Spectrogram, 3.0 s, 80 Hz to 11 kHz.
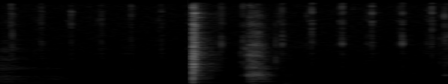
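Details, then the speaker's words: Grandfather's 100+ year old pocket watch, 17-jewel movement, 14k BWC case, found unused in a drawer for decades, wound and opened with the back covers off; quick, even light balance ticks at a steady beat, watch runs normally. "so that's the balance ticking away 17 jewels"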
